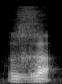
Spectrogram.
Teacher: Terasa di ujung tenggorokan seperti menggetar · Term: adnal halqi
